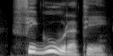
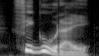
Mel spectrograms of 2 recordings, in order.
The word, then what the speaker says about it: figurati: Figurati si dice con l'accento sulla seconda sillaba, figurati. E nella parlata veloce spesso si sente figurai con la te che si assorbe un po', ma l'importante è mantenere quel senso di immediatezza.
